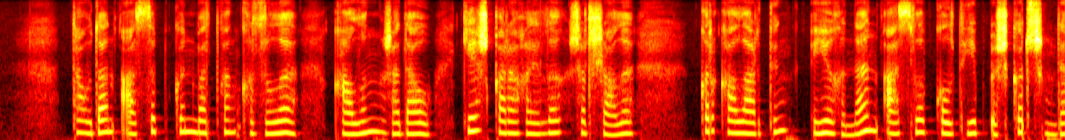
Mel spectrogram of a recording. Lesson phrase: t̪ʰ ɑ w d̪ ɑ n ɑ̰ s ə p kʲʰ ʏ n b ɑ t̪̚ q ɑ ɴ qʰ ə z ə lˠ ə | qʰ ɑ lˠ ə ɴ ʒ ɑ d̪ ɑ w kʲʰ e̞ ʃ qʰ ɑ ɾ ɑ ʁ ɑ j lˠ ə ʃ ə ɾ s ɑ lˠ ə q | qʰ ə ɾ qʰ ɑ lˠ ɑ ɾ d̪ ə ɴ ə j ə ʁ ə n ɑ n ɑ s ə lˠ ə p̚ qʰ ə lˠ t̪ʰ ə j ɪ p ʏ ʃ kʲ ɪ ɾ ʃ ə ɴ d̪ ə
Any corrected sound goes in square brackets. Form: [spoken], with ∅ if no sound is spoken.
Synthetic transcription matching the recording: t̪ʰ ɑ w d̪ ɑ n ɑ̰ s ə p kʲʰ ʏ n b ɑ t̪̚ q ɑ ɴ qʰ ə z ə lˠ ə | qʰ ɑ lˠ ə ɴ ʒ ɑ d̪ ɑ w kʲʰ e̞ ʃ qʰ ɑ ɾ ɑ ʁ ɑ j lˠ ə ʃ ə ɾ [ʃ] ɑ lˠ ə [∅] | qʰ ə ɾ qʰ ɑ lˠ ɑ ɾ d̪ ə ɴ ə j ə ʁ ə n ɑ n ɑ s ə lˠ ə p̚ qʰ ə lˠ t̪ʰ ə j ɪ p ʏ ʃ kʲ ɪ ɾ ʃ ə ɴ d̪ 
